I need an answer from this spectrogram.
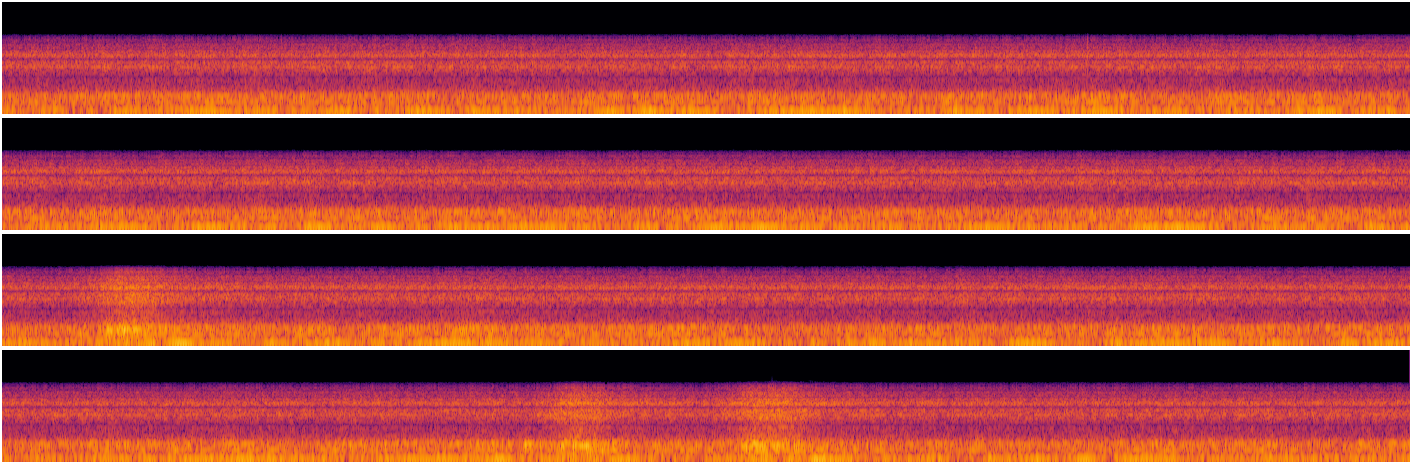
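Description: Sportmod race car's engine idling, heard from inside the car. It gets briefly louder three times, once about halfway through and twice in quick succession near the end.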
